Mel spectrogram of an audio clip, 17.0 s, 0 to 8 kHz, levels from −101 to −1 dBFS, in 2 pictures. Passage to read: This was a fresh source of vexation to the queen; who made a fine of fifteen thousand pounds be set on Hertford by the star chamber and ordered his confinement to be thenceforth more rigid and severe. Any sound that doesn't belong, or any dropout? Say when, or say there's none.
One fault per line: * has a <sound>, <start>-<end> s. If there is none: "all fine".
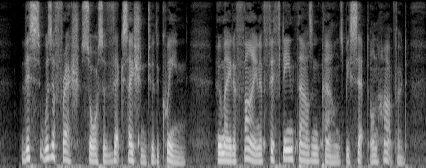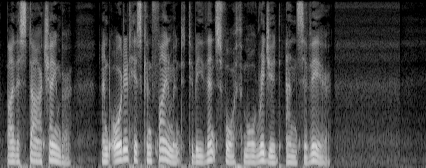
all fine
